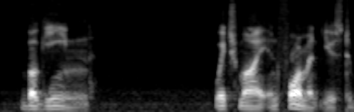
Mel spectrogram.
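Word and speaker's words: Burgoyne: He pronounced it boin which my informant used to borrow.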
